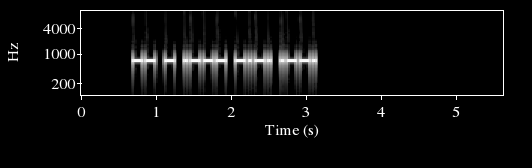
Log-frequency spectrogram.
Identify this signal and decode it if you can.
Morse code, heard as a keyed tone, about 27 wpm, 700 Hz. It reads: MTJCP
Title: Code Groups - 5 Letters - 28wpm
